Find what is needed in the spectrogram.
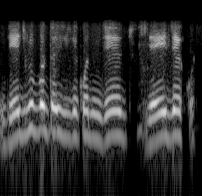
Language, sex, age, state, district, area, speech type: Bengali, male, 18-30, West Bengal, Dakshin Dinajpur, urban, conversation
